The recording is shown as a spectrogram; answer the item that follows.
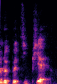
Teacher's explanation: quand je dis le petit Pierre, on n'entend pas le T de petit Pierre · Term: liaison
